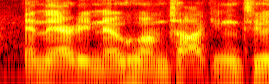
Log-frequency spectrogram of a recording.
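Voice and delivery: usual speaking voice

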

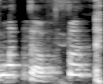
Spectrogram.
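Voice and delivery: sudden high squeal of disbelief, laughing; shocked disbelief. Retold or imitated. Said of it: "You'd be like".

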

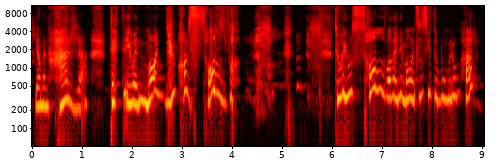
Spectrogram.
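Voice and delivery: a humble man begging the Lord; David pleading with God. Acted.

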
